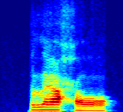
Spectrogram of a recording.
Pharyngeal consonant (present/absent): present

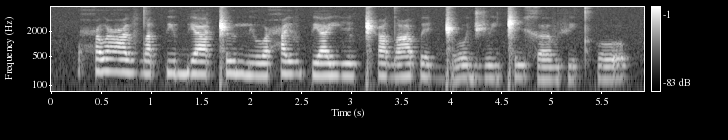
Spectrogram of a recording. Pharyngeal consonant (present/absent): present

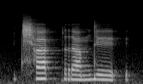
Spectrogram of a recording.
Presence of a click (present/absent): absent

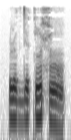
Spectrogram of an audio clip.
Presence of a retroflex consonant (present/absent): present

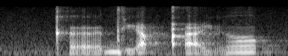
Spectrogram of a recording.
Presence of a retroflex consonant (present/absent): absent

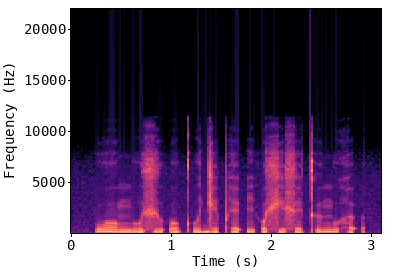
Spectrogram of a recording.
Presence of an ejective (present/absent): present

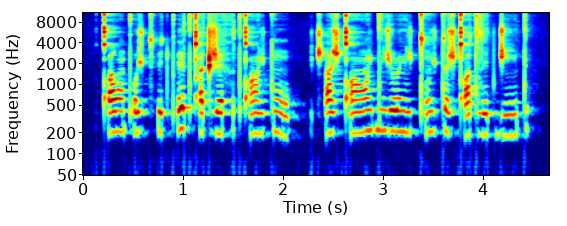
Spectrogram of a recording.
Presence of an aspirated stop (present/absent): absent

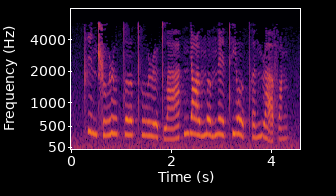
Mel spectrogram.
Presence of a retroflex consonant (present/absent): present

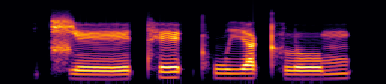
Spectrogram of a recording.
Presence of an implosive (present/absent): absent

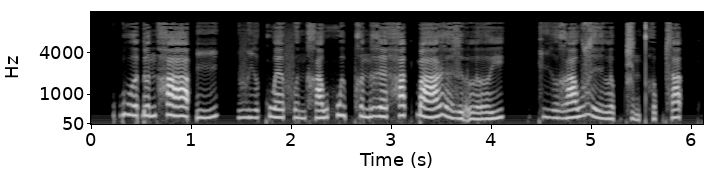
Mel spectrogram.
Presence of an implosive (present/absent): present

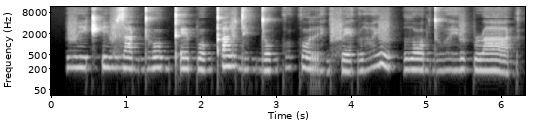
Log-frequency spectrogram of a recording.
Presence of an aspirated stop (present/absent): absent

